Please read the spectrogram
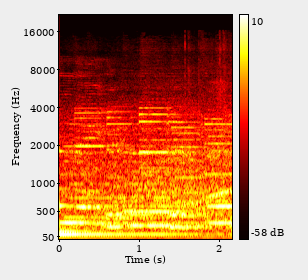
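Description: Live rock band playing amplified electric guitars and bass guitar, a low bass note held steady under sustained guitar notes.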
